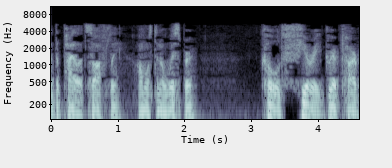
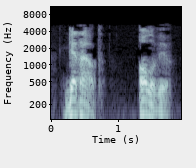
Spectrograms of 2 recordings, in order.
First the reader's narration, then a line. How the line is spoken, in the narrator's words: he said, his voice hard as ice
